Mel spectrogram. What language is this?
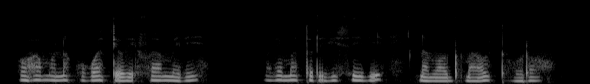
Kikuyu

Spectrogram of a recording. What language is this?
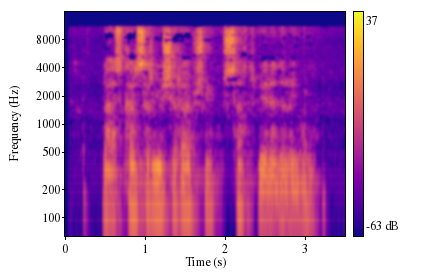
Pashto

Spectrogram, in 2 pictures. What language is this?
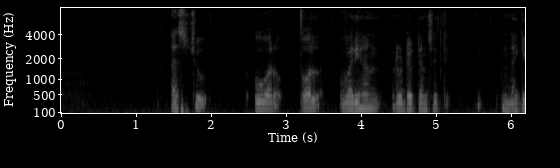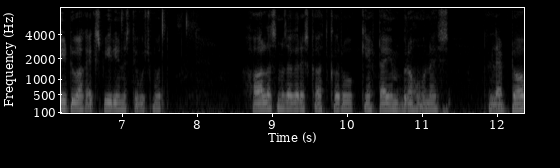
Kashmiri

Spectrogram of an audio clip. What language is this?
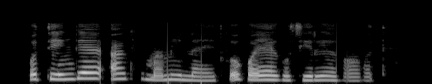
Kalenjin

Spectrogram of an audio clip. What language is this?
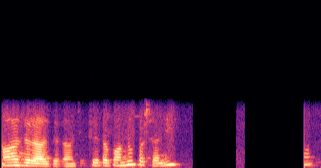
Nepali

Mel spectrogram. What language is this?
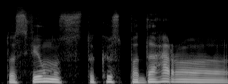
Lithuanian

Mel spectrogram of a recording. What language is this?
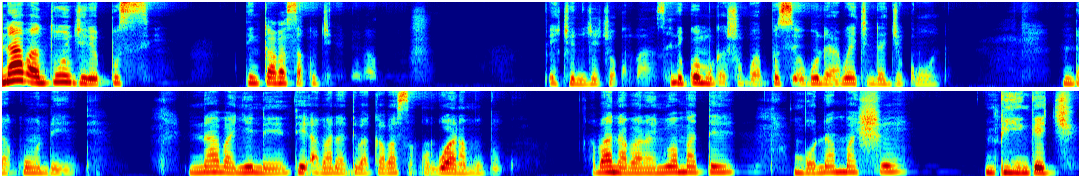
Chiga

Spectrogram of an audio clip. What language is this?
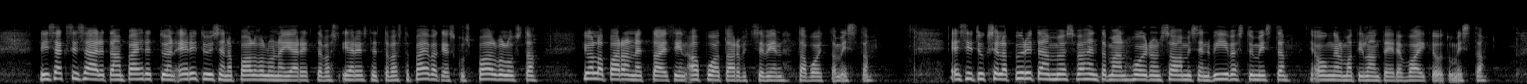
Finnish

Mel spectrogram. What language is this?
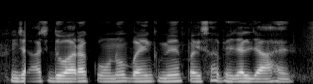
Magahi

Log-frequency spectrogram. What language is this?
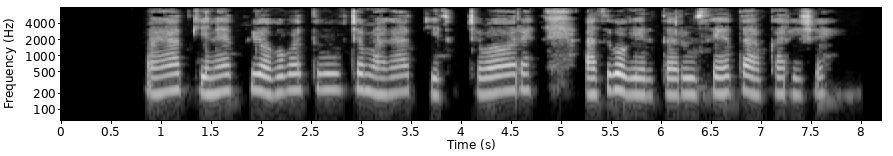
Kalenjin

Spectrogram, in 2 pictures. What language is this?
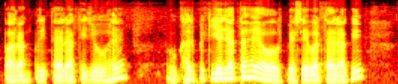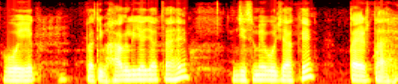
Hindi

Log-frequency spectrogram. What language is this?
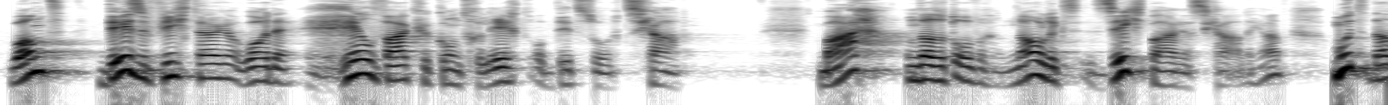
Dutch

